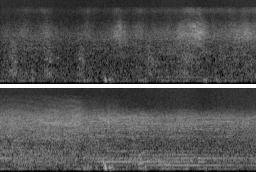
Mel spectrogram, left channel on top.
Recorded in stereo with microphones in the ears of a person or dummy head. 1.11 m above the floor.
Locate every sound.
Only background noise.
